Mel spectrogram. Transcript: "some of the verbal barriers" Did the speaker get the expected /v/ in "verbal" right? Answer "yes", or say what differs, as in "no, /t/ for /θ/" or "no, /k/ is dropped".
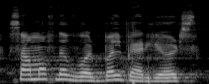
yes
